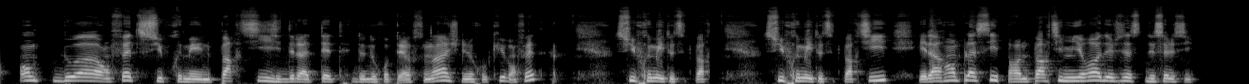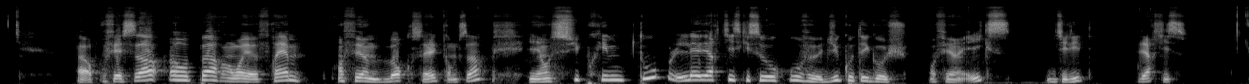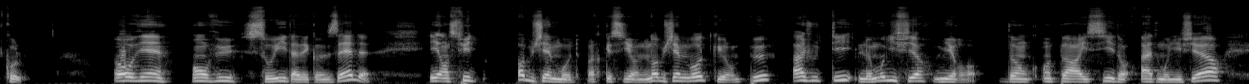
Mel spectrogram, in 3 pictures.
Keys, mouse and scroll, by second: 0.6 z, 1.6 right click, 3.9 right click, 5.5-5.8 shift+scroll up 4, 15.2 z, 17.2 b, 23.0 x, 28.3 z, 29.4-30.9 ctrl+scroll up 3, 30.9 Tab, 37.1-37.4 drag.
